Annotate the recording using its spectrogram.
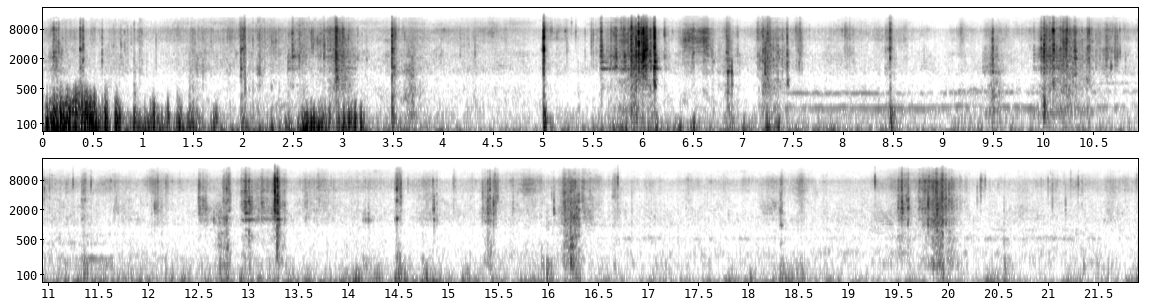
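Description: Digging tools scraping and chopping into dry, stony soil in irregular strokes, loudest in the first few seconds.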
